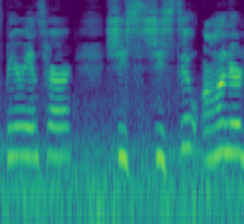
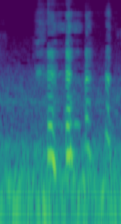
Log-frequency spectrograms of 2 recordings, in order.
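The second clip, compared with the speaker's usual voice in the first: quick quiet chuckle; short soft laugh; 3 semitones higher, 6 dB quieter than usual. Real, not acted. Preacher delighted by her own message, short laugh. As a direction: laugh lightly to yourself.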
